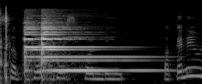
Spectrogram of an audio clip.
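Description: A bell-chime sound effect from a subscribe-button animation: one bright ding about a quarter second in, ringing with many overtones and fading over about a second and a half.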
